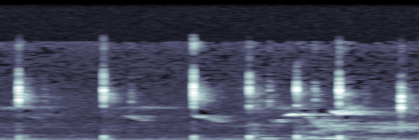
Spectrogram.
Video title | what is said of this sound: Teacher Revati -Activity for Kids | it is very hard can you hear I'm tapping on it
